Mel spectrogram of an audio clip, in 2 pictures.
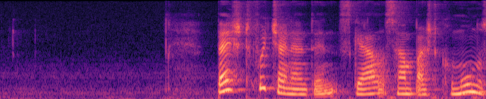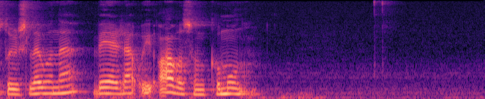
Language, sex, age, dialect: Faroese, female, 36-60, Norðurstreymoy/Eysturoy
